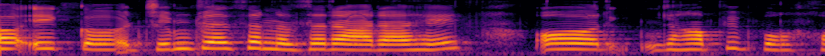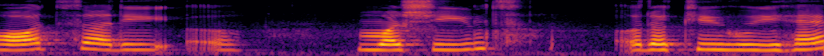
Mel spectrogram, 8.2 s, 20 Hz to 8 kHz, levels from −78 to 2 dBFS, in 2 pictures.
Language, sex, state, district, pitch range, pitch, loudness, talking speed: Hindi, female, Rajasthan, Churu, 265-295 Hz, 275 Hz, -18 LUFS, 125 wpm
